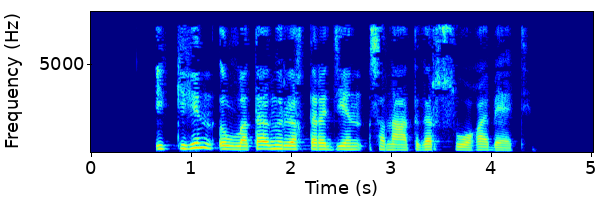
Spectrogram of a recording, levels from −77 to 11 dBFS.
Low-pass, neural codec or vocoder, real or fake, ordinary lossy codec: 7.2 kHz; none; real; MP3, 32 kbps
